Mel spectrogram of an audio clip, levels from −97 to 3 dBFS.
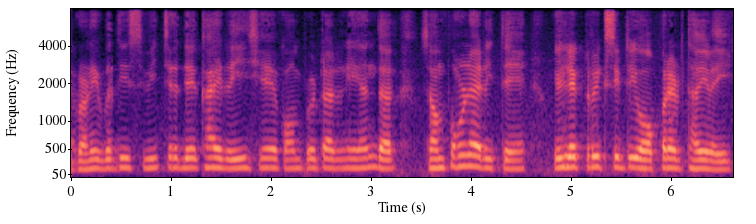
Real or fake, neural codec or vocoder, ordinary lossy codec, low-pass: fake; codec, 16 kHz, 0.8 kbps, ZipCodec; none; none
